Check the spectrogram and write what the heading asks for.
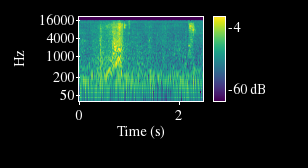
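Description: Dry-erase marker writing on a whiteboard: one scratchy stroke a little under a second in, with a fainter one just before.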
